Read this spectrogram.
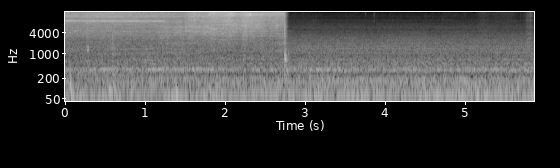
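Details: Steady high hiss over a nearby generator drone, cutting off abruptly: air escaping from a tyre punctured by a screw, before plugging with a tyre repair kit.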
